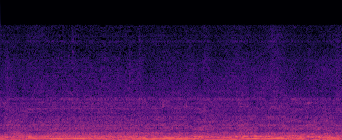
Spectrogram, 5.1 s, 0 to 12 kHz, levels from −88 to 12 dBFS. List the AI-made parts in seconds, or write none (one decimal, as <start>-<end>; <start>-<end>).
0.0-0.7; 2.1-5.1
